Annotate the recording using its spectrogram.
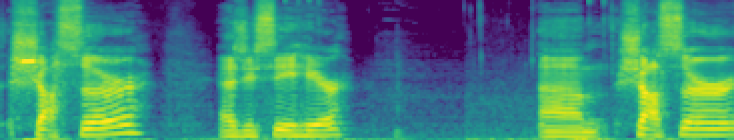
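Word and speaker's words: chasseur: the colonel dreon video is because I kept mispronouncing the French word for light Infantry it's chasser as you see here Schuster is like their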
